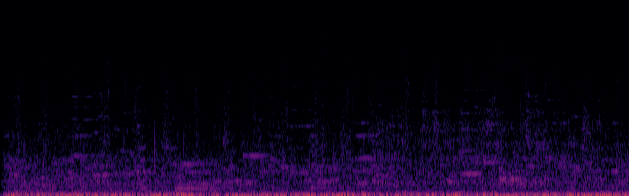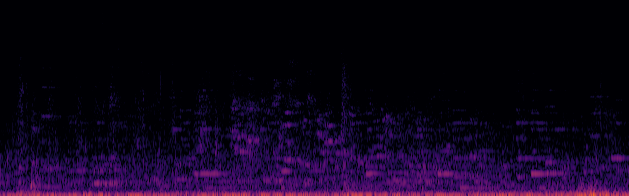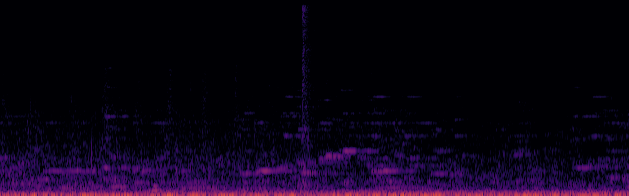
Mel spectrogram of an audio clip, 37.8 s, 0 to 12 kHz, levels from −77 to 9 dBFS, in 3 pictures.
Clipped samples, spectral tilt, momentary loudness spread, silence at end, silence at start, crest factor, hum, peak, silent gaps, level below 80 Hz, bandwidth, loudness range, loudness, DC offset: under 0.1%; -6.5 dB/octave; 5 LU; 0 s; 0 s; 18 dB; none; -22 dBFS; none; -46 dBFS; 11 kHz; 5 LU; -51 LUFS; under 0.1%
